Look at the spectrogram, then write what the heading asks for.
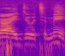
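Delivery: ordinary delivery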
